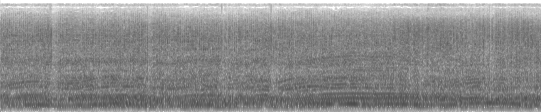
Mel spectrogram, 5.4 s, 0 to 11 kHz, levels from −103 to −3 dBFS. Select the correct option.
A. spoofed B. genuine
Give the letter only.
B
